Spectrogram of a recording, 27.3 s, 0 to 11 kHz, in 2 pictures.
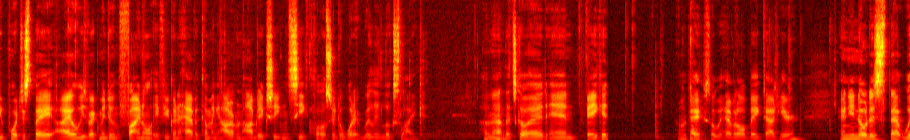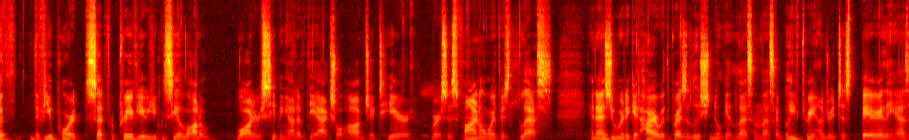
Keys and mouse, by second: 8.6 click, 10.3-15.1 middle drag, 19.0-19.5 middle drag, 19.5-21.4 drag.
